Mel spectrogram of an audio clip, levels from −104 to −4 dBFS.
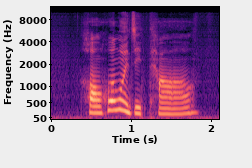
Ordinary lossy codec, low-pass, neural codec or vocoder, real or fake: MP3, 96 kbps; 9.9 kHz; autoencoder, 22.05 kHz, a latent of 192 numbers a frame, VITS, trained on many speakers; fake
